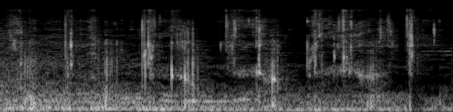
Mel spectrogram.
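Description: Close-miked biting and chewing of a crumbly white chalk-like substance, with irregular crisp crunches several times a second.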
